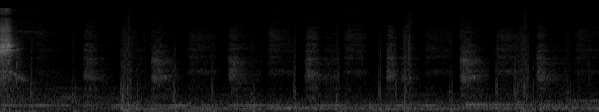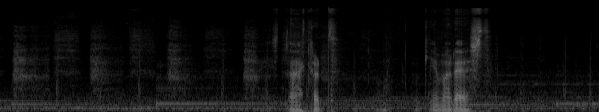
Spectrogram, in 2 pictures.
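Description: Footsteps thud up metal stairs.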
